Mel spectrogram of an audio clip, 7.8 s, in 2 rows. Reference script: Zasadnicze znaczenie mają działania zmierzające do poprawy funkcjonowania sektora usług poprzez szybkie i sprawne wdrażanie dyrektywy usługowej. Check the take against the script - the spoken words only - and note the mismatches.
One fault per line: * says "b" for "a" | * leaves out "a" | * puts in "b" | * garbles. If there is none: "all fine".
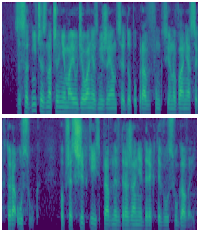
all fine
